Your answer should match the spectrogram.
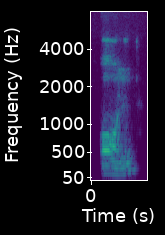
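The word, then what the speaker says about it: ὤν: This is written not with omicron, but with omega, as we say in Greek, which is a long O because it is masculine, but it is the same word, on.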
